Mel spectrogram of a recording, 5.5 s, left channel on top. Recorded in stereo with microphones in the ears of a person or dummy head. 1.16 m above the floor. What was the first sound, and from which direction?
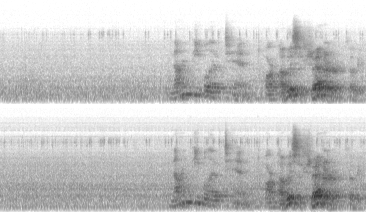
A man speaking, 45° right (ahead or behind).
